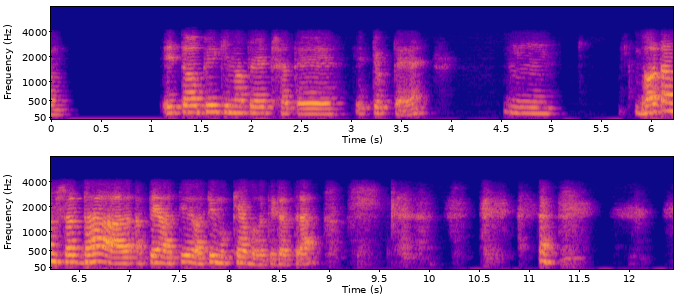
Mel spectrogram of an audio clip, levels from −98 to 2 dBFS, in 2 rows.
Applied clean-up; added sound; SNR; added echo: none; none; none; reverberation time 0.3 s.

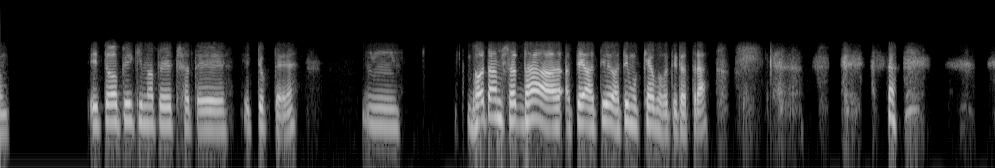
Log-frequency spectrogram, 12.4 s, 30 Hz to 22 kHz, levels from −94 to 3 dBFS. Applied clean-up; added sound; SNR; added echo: none; none; none; none.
